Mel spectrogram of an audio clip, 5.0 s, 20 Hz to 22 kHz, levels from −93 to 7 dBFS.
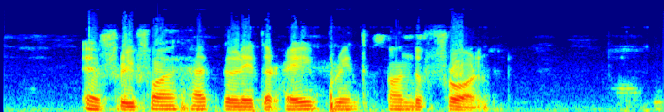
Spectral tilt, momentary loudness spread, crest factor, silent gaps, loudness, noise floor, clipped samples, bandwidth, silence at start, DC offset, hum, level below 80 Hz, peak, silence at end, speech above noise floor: -7 dB/octave; 6 LU; 14 dB; none; -13 LUFS; -47 dBFS; under 0.1%; 8.6 kHz; 0.6 s; under 0.1%; none; -38 dBFS; 0 dBFS; 0 s; 35 dB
